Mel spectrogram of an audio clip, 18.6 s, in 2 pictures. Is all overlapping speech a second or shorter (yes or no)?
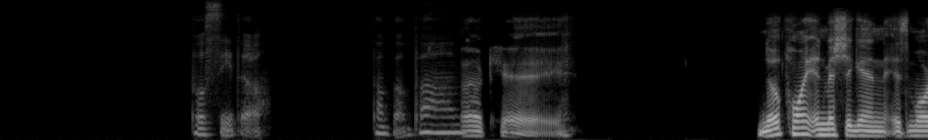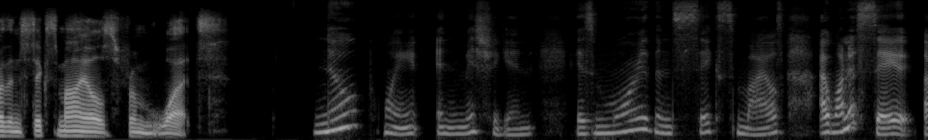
yes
